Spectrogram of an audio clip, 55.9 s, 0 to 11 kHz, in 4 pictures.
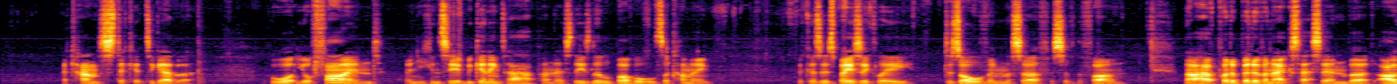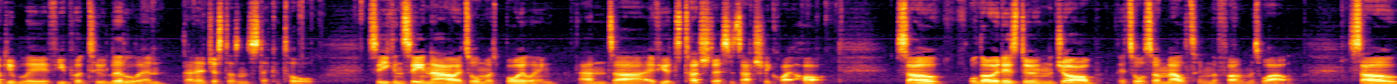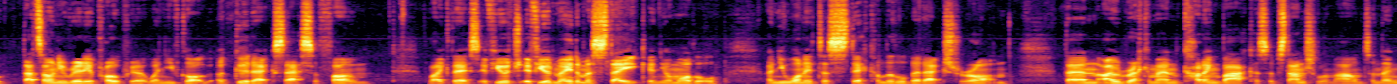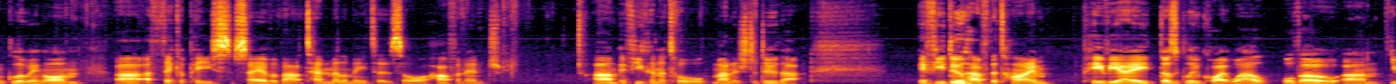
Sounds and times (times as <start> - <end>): Speech: 0.6 - 2.0, 2.7 - 7.2, 8.0 - 22.3, 22.9 - 26.9, 27.5 - 47.1, 47.7 - 50.0, 51.1 - 55.8.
